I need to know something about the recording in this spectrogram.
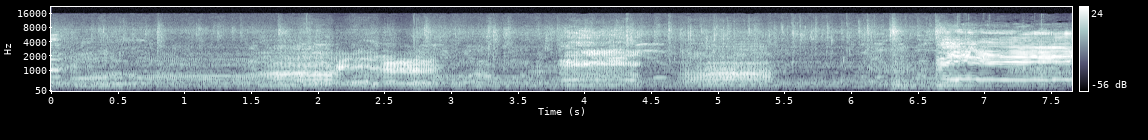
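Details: Young cattle let loose after branding on a lowland plains ranch: a chorus of hoarse, wavering bawls, each lasting about a second, overlapping one another, with human voices in the background.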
